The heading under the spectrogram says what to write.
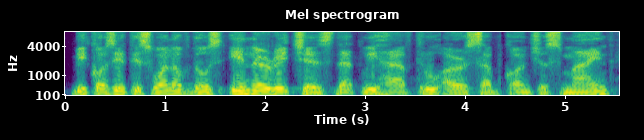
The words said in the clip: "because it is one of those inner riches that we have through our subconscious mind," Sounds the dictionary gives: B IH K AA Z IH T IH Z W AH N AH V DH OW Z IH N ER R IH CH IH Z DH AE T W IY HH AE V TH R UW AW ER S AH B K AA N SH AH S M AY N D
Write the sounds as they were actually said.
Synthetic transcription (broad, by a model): B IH K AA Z IH T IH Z W AH N AH V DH OW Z IH N ER R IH CH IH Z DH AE T W IY HH AE V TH R UW AW ER S AH B K AA N SH AH S M AY N D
